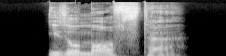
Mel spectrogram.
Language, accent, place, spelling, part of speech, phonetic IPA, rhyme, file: German, Germany, Berlin, isomorphster, adjective, [ˌizoˈmɔʁfstɐ], -ɔʁfstɐ, De-isomorphster.ogg
- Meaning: inflection of isomorph: 1. strong/mixed nominative masculine singular superlative degree 2. strong genitive/dative feminine singular superlative degree 3. strong genitive plural superlative degree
